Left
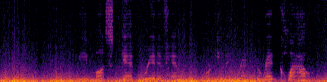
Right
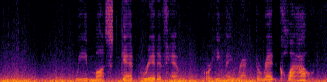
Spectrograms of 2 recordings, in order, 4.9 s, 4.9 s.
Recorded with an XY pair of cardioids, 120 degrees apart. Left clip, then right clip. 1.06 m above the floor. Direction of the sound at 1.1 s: 55° right.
